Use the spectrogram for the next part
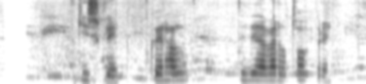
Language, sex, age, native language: Icelandic, male, 12, Icelandic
